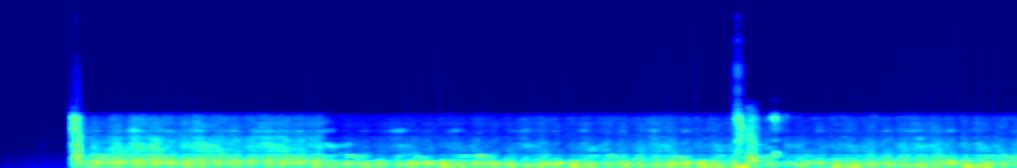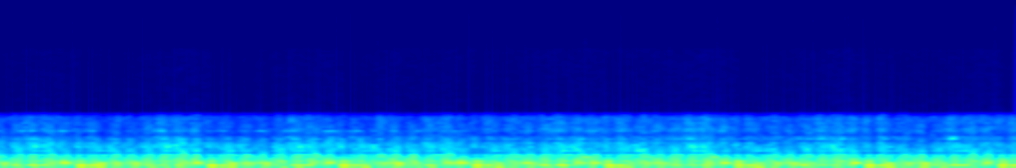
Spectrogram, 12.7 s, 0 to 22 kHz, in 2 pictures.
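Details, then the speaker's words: 1967 Ford F100 small-block V8, first start after sitting 29 years, fed from a fuel bowl with the tank disconnected: cranks, catches, then settles into an uneven, stumbling rough idle. "oh yeah sir I think we got the runners you ain't running the greatest well she runs she runs"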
